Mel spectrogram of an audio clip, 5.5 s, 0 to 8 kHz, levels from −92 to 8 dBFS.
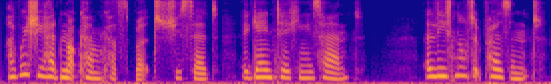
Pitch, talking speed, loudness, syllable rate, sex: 245 Hz, 195 wpm, -19 LUFS, 4.9 syllables/s, female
